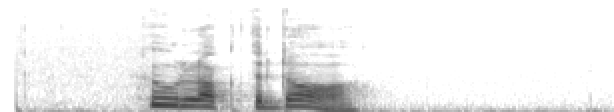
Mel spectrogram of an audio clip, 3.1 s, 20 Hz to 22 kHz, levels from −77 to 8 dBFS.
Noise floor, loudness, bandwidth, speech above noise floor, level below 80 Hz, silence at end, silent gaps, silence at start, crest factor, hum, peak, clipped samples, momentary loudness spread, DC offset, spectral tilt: -56 dBFS; -23 LUFS; 16 kHz; 35 dB; -48 dBFS; 1.25 s; none; 0.75 s; 18 dB; none; -8 dBFS; under 0.1%; 8 LU; under 0.1%; -8.5 dB/octave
